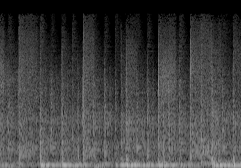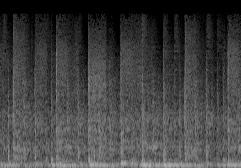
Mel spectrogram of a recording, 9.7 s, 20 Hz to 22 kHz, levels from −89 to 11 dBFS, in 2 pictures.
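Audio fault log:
No faults were found anywhere in the clip. Nothing in the audio calls for a timed entry.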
